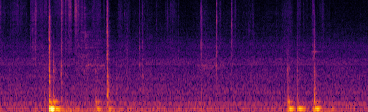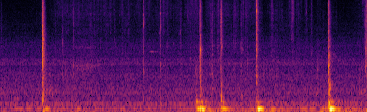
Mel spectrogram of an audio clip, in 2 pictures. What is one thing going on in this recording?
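Stacks of cards thump softly against a table.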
